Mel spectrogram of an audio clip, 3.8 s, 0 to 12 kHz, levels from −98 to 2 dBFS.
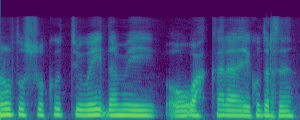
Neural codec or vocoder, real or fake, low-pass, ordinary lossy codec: codec, 16 kHz, about 1 kbps, DyCAST, with the encoder's durations; fake; 7.2 kHz; AAC, 48 kbps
